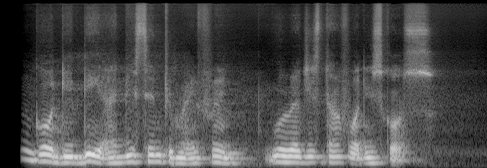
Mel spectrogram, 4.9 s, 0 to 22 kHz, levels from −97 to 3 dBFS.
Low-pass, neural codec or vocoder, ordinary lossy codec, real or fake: none; autoencoder, 48 kHz, 32 numbers a frame, DAC-VAE, trained on Japanese speech; none; fake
